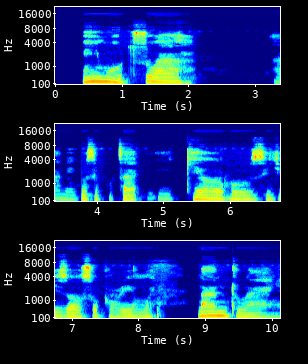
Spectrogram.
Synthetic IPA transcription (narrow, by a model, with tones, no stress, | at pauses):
i˦ɲi˦mo˨tu˦a˦ɦʊ˨ | a˦ne˨ɡʷo˦si˦p̚ʊ˦tʰa˦ | i˦kʰe˦ɔ˦ɾʊ˦zi˦d͡ʒi˦zɔ˨sʊ˦pʰʊ˨ɾi˦ŋʷe˦ | na˦n̩˦du˨a˨ɲa˨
